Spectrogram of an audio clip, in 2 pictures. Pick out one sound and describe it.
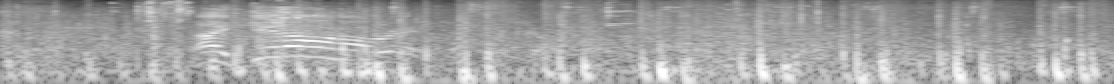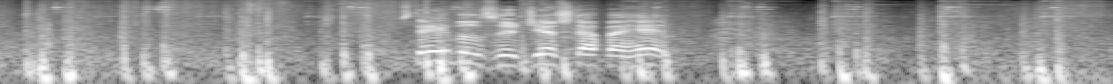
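Horse hooves thud steadily on a dirt track.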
